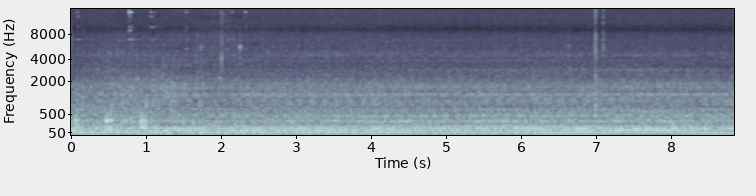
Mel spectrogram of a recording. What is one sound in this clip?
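A pickup truck's engine rumbles as it drives slowly, heard from inside the cab.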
